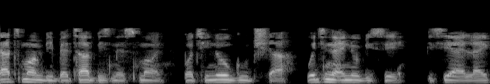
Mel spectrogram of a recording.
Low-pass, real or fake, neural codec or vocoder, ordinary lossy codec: 5.4 kHz; real; none; MP3, 24 kbps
